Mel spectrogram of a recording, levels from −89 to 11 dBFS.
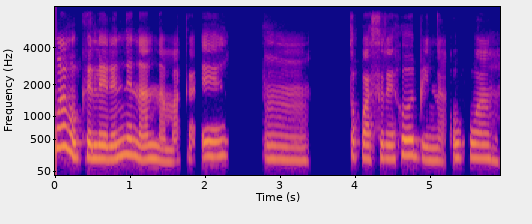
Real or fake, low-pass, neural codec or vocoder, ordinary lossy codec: real; 7.2 kHz; none; none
